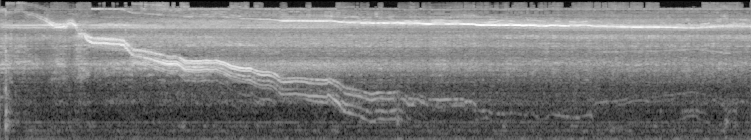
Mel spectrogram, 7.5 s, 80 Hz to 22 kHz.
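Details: Home-built Solder Smoke 40 m direct conversion receiver, working in the garage after troubleshooting: a clean whistle glides steadily down in pitch as a signal is tuned through, over faint hiss; the receiver works properly.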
